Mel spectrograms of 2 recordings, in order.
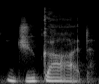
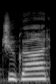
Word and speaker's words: jugaad: a word I'd never heard before, which is jugaad. I'm like, what is that? Spell that.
